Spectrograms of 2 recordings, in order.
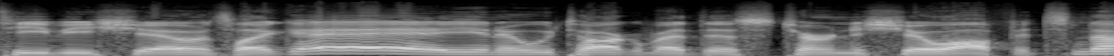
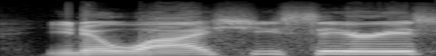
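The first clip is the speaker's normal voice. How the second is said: usual speaking voice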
